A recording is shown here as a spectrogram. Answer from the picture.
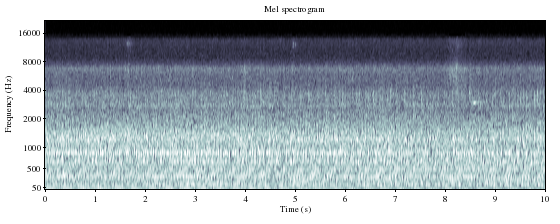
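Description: Faint, steady room tone: a low, even background hum and hiss with no distinct events.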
